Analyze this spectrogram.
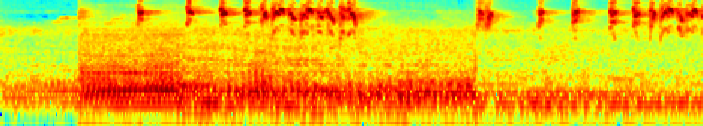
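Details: Ruby-cheeked sunbird chirping, used to provoke another bird into singing: bursts of high, sharp chirps and short trills. A steady low hum and rumble run underneath throughout.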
